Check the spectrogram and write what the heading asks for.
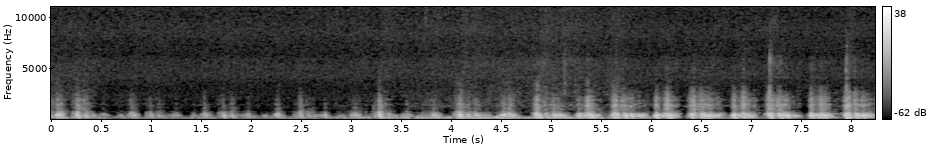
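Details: Heart sounds recorded lying down, during manoeuvres to provoke murmurs: rate about 77 a minute, loud S1 and S2 both split, with a soft midsystolic murmur between them.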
